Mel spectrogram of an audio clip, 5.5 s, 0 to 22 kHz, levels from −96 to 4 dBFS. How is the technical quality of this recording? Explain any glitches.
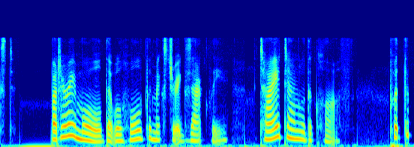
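The recording has three short gaps where the background is replaced by comfort noise, heard over a call-style path whose sound stops at 8 kHz, which points to a wideband call codec such as G.722.

Comfort noise in place of the background appears from 0.26 to 0.68 s, from 3.26 to 3.38 s, and from 4.76 to 5.18 s. In each gap the recording's own background gives way to a smooth, featureless hiss: about 6 dB quieter in the first, about 1 dB louder in the second, and about 2 dB quieter in the third. The likely cause is discontinuous transmission: the sender goes silent when it detects no speech, and the receiver fills the pause with synthetic noise. Unlike a dropout or muting, the gap is never silent. Unlike a noise gate, the hiss continues at a steady level instead of falling away.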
